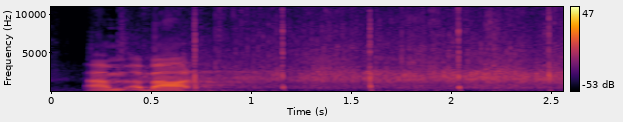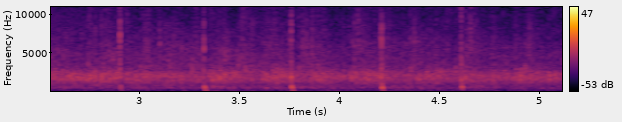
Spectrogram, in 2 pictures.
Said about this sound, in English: Y'all don't know how loud we want to clap for this.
